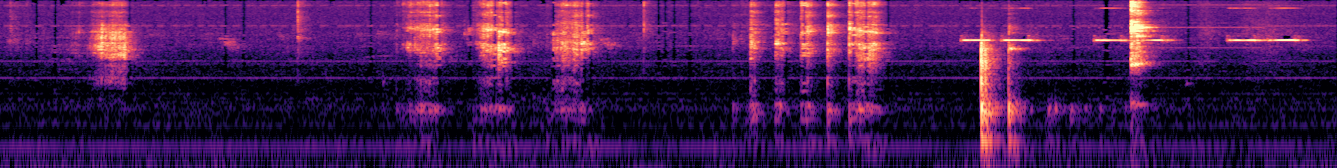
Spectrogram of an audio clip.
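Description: Metal spoon scraping and clinking against a stone molcajete (Mexican pestle and mortar) while scooping out a thick chilli paste, a few short scrapes followed by a quick run of clicks. The loudest sound is a sharp knock about seven seconds in, with a lighter one a second later, as the stone pestle is set back in the mortar.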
